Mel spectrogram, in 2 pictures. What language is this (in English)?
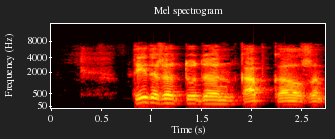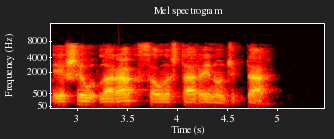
Mari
